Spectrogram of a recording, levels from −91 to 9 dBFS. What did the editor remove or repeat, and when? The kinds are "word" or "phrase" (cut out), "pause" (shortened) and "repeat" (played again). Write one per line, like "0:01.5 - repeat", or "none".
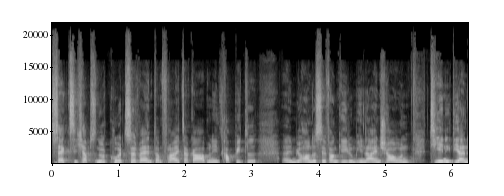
0:02.5 - word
